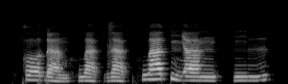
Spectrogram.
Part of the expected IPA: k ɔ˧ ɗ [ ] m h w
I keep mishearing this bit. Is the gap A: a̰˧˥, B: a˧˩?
B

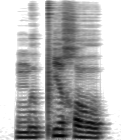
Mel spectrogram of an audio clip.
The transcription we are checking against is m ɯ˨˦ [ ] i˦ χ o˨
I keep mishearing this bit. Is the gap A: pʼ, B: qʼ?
A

